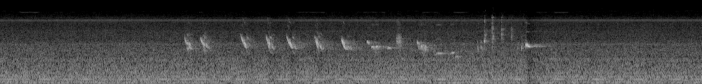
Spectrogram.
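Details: A male purple martin sings by his nest in the morning, June 2009, giving a quick run of about ten bright, falling chirps, then a few sharper high notes, over a constant low hum.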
